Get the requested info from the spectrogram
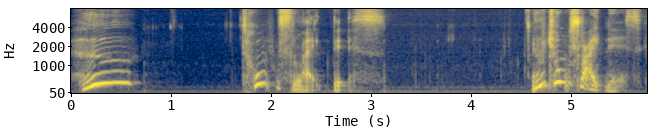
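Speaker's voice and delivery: high, slow incredulous voice; hammed-up high-pitched dismay; mock disbelief. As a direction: ask it in strained, airy bafflement. Acting out baffled viewer's reaction.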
